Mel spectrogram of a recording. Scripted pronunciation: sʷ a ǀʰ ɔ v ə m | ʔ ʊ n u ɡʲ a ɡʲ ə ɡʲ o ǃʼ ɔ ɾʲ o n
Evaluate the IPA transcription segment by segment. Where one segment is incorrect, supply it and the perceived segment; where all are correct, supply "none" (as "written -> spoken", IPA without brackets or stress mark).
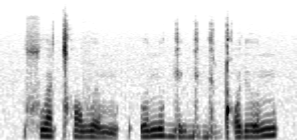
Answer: none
